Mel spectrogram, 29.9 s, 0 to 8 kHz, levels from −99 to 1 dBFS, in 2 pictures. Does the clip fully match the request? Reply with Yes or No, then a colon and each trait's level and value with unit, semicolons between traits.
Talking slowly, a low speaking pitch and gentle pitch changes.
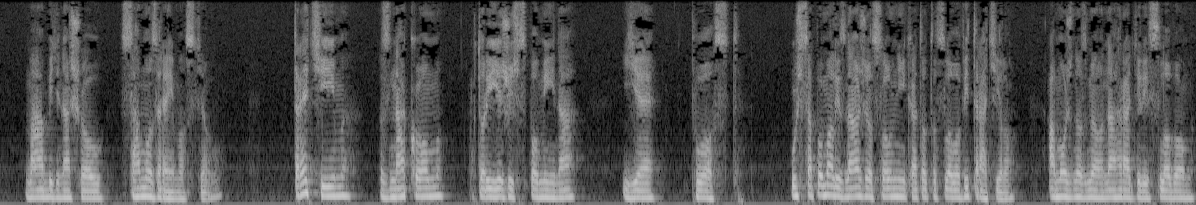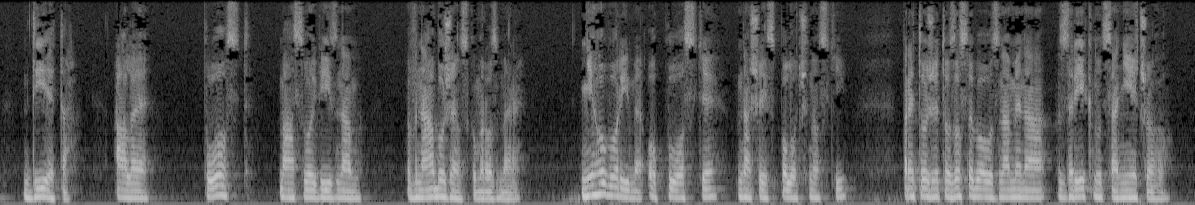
Yes: slow, 100 wpm; low, 115 Hz; narrow, 2.3 semitones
